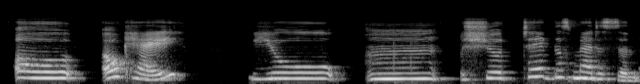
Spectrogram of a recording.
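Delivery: slow, halting, hesitant, filler-heavy, "mm" drawn out. Showing a learner an example of bad fluency: hesitant speech full of fillers. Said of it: "examples of bad fluency".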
